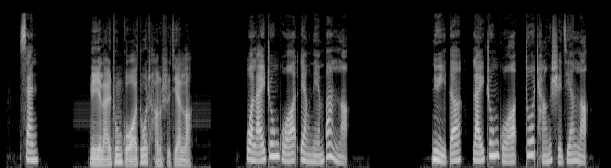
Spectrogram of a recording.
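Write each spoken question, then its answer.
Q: 女的来中国多长时间了?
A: 两年半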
